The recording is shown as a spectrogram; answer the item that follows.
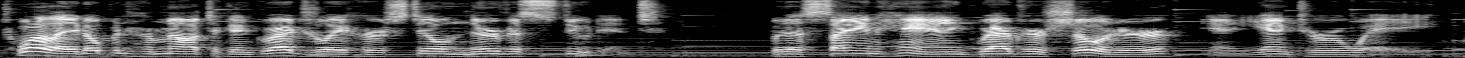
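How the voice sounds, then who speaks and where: A man narrates a story in a scripted reading style. His pitch sits in the middle range, and light guitar music plays behind him. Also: normal speed. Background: soft guitar music.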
